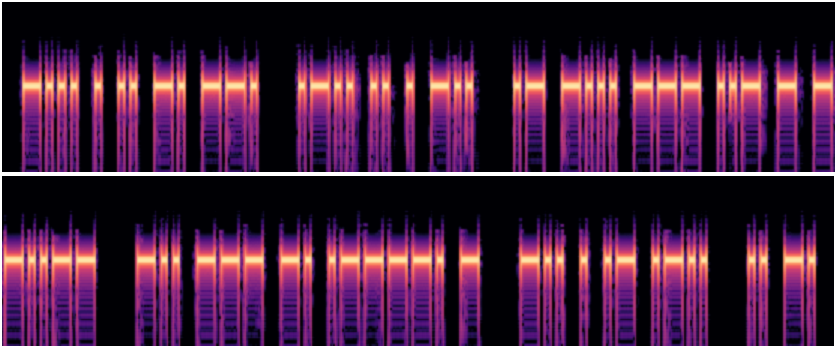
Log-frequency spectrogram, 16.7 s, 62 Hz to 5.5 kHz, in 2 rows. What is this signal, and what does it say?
Morse code, heard as a keyed tone, about 20 wpm, 600 Hz. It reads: BEING LIED ABOUT, DON'T DEAL IN
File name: CW / Practice / If20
